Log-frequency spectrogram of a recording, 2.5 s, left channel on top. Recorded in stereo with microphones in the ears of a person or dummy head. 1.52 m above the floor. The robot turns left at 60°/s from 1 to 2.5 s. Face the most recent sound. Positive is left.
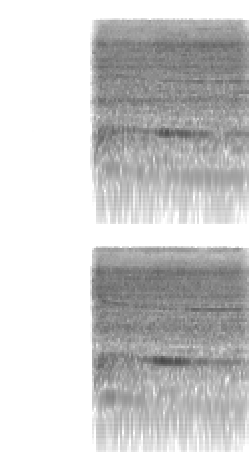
turn(degrees=-140)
